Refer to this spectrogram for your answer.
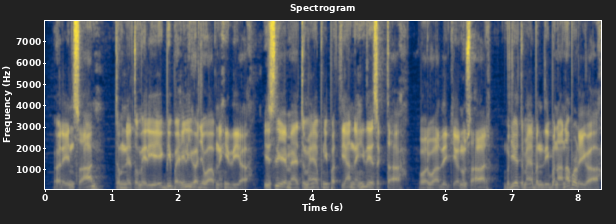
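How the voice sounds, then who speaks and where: In a cartoonish character voice, a man with a very deep, low pitch talks at a moderate pace. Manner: teasing, grandiose.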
